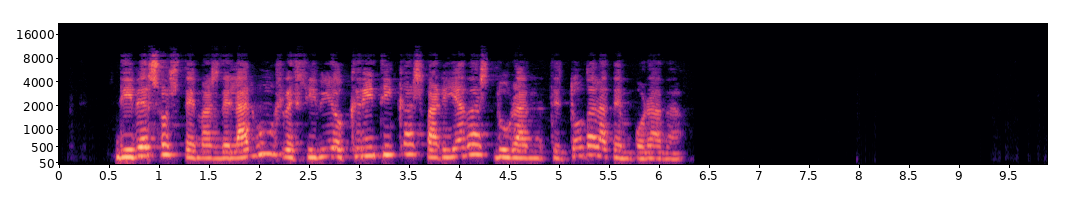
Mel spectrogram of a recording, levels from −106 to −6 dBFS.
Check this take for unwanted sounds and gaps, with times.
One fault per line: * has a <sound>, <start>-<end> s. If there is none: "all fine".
all fine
